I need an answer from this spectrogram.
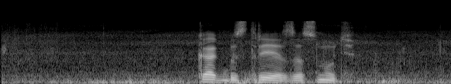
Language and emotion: Russian, neutral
